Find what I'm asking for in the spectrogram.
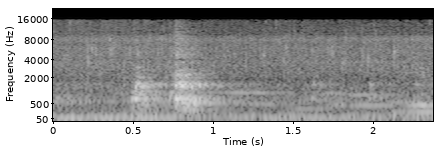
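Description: Kohlrabi, tomato and ginger fry in hot oil with a soft, steady sizzle, broken by two brief louder stirring scrapes near the start, and no talking.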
